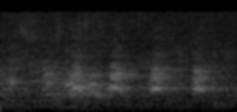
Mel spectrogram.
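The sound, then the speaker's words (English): A dog barks in the concourse of a baseball stadium during a game, about four short, evenly spaced yaps that sound faint and a little muffled over a low background hum. “You're a little vicious down there in the concourse, a little noise. On nights like these, we miss Bob the baseball dog.”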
